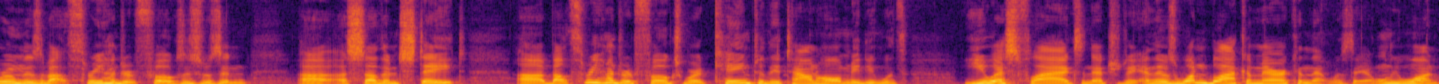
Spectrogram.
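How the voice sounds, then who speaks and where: Speaking at a fairly quick pace, a man with a high voice uses ordinary pitch variation on a very clean recording with a silent background. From US South. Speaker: university chaplain. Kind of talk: academic discussion.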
